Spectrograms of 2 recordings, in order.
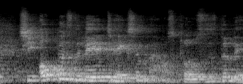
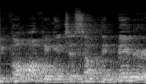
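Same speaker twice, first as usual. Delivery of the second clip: ordinary delivery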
